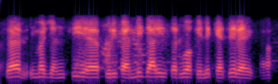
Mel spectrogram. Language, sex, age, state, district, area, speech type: Hindi, male, 45-60, Uttar Pradesh, Sonbhadra, rural, conversation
